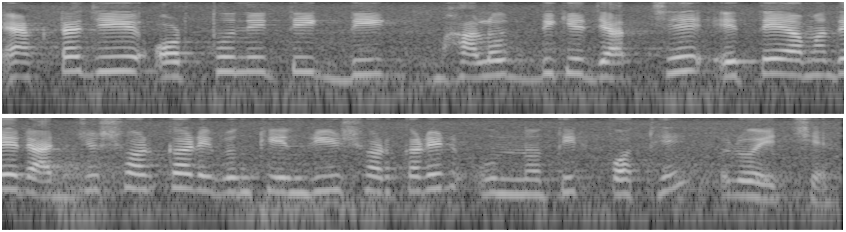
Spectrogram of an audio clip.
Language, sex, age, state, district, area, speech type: Bengali, female, 30-45, West Bengal, Paschim Bardhaman, urban, spontaneous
